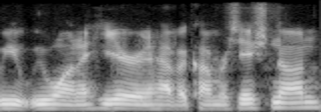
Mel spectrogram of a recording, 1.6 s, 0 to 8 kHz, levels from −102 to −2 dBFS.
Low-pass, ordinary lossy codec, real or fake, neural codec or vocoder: 7.2 kHz; AAC, 48 kbps; real; none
